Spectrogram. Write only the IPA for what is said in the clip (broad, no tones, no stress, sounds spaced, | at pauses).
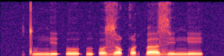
tʷ i ŋ ɪ ʔ o ʔ u ʔ ɔ z ʊ qʷ i k͡p a z ɪ ŋ e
